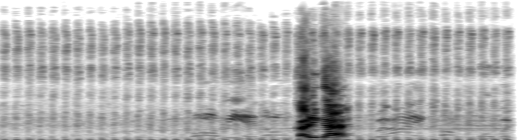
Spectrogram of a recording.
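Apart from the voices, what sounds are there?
police helicopter in the video game GTA V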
